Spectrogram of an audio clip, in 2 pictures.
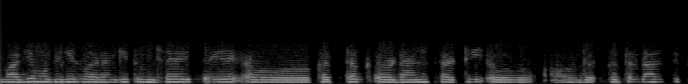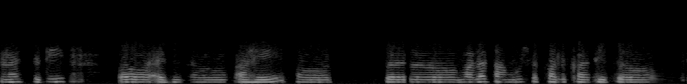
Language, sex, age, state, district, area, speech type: Marathi, female, 18-30, Maharashtra, Ratnagiri, rural, conversation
